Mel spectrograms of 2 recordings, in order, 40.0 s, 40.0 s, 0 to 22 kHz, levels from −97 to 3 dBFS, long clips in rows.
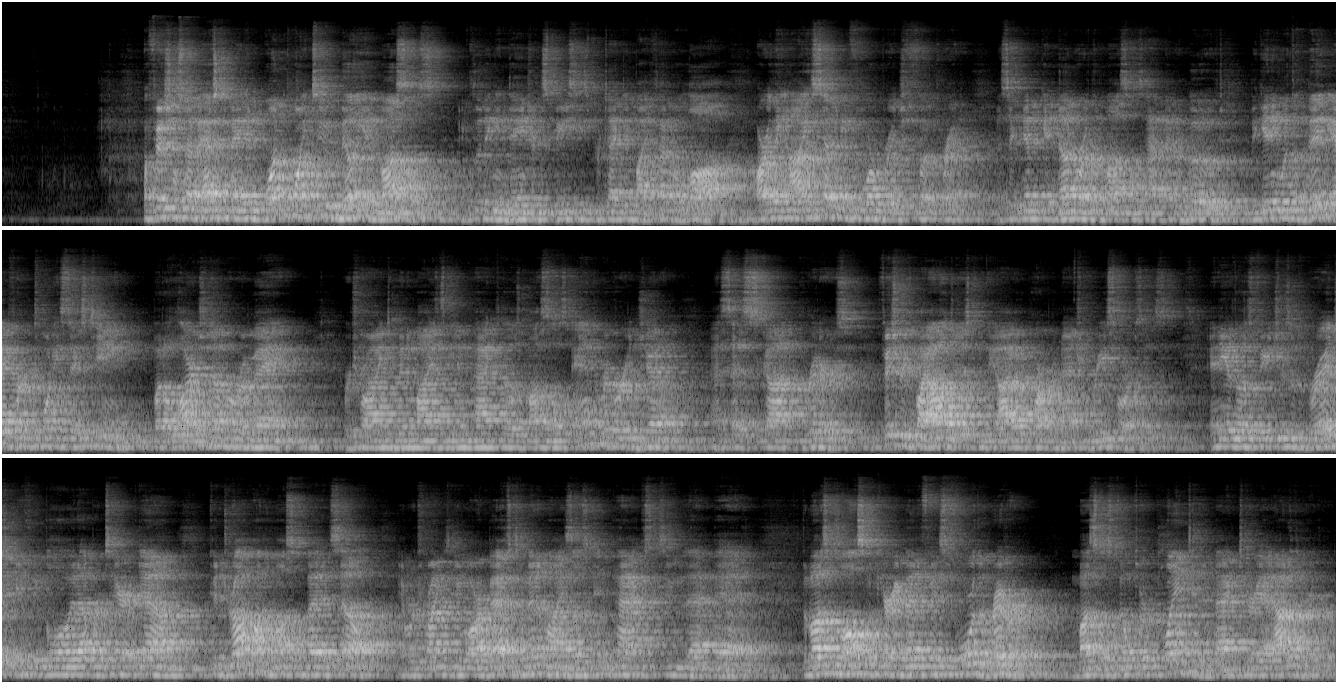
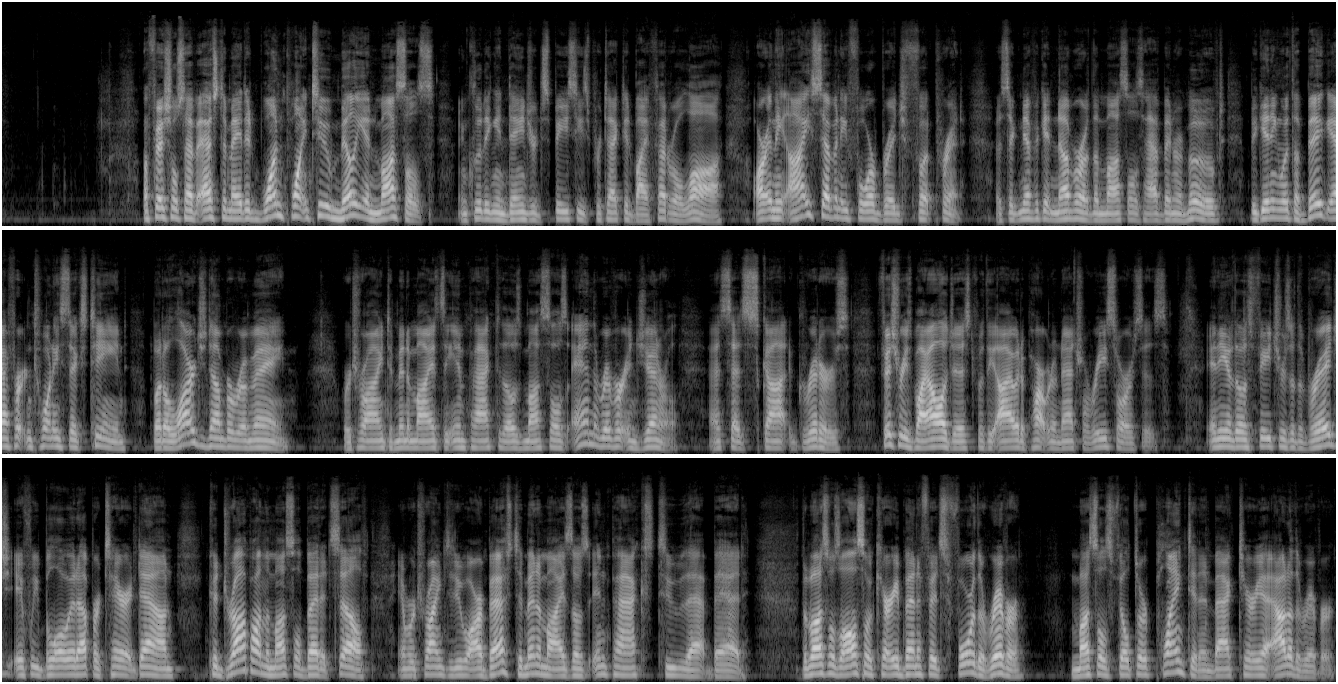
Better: second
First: off-mic speech; far // room echo; strong; dies away in 1.6 s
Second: none

